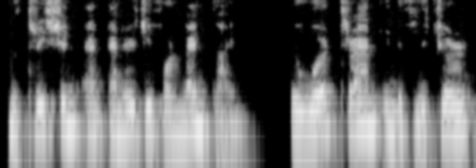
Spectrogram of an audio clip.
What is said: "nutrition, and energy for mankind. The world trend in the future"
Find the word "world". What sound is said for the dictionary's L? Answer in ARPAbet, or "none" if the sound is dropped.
none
